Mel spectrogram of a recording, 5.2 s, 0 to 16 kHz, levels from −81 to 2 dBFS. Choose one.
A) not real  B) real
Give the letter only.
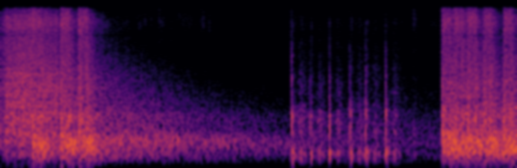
A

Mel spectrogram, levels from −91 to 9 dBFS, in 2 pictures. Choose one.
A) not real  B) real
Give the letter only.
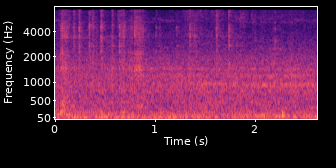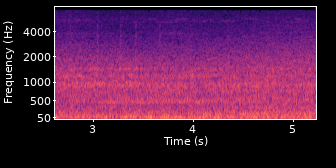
A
